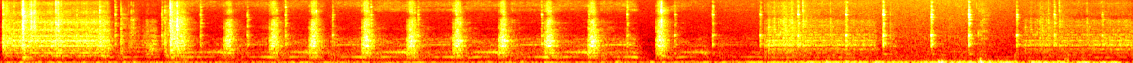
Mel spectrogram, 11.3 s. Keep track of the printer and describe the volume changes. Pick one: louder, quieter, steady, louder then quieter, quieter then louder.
quieter.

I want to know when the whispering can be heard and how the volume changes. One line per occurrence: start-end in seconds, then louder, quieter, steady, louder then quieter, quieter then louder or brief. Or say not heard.
not heard.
